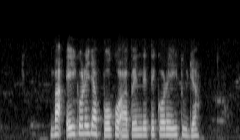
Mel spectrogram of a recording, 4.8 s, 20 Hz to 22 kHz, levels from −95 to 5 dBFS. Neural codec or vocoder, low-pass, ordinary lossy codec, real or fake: none; 7.2 kHz; Opus, 24 kbps; real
